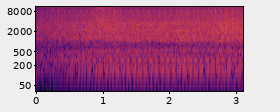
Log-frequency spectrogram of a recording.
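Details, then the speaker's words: $500 Honda Del Sol, first start after reassembly with timing belt, hasn't run in a while: steady idle with quick even puffing tick about four times a second; exhaust leak at the header. "yeah it sounds like there's a header leak right in here somewhere"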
